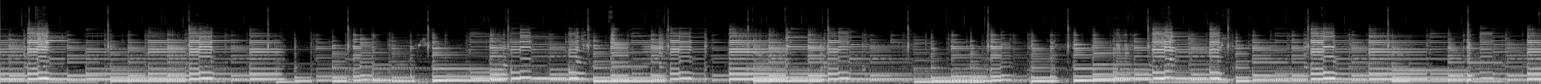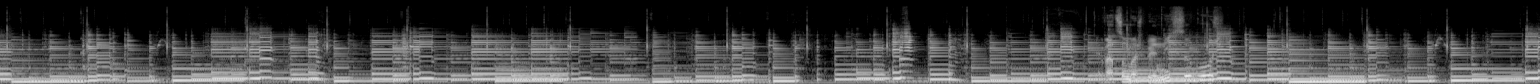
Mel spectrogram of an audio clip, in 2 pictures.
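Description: Electric guitar, a Squier Stratocaster, playing a steady run of low single notes in a pattern that repeats.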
